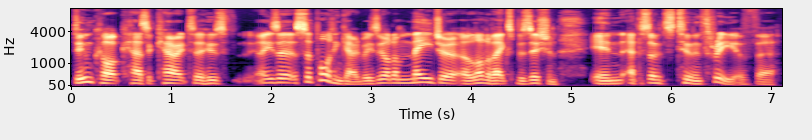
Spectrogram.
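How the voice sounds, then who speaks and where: A man's voice: mid-range voice, expressive, fast, fairly bright tone, no echo, clean studio sound. A man chatting casually as a guest, talking enthusiastically and wandering off on tangents. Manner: enthusiastic, rambling and digressive. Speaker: guest, writer and voice actor. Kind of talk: casual chat.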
